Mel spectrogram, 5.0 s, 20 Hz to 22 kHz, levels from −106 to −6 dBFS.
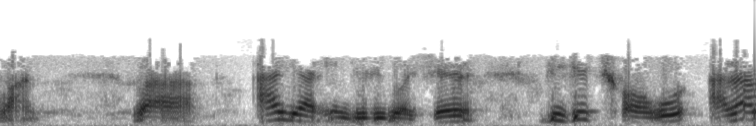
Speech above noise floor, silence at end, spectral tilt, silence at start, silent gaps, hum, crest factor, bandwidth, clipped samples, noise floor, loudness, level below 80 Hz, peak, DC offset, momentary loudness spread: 26 dB; 0 s; -4.5 dB/octave; 0 s; none; none; 14 dB; 6 kHz; under 0.1%; -51 dBFS; -26 LUFS; -62 dBFS; -12 dBFS; under 0.1%; 12 LU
